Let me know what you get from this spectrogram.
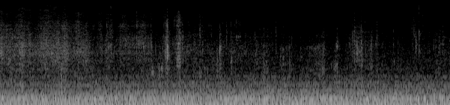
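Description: Steady low hum of a car's engine idling, heard from inside the cabin, with faint scattered clicks of chewing and the foil burger wrapper.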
